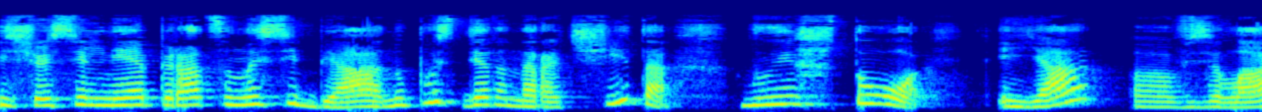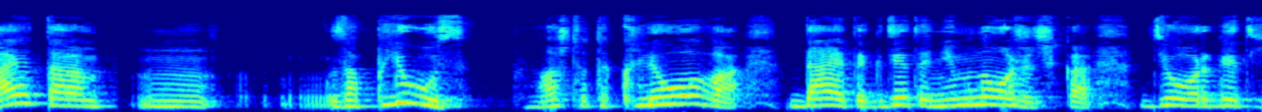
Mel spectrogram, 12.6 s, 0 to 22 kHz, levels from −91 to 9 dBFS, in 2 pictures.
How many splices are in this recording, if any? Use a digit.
1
